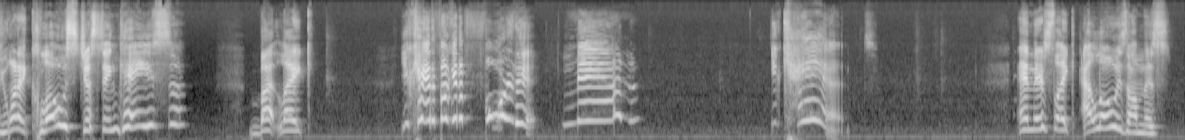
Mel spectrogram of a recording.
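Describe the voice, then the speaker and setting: A woman's voice: on the high side, no echo. A middle-aged woman streamer chatting casually and emphatically, with plenty of swearing. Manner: animated, emphatic, swears freely. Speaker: VTuber streamer. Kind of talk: casual livestream chat.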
